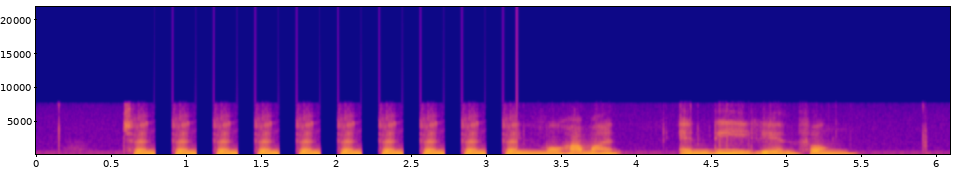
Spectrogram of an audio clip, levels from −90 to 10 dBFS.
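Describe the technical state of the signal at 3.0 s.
At 3.0 s the speech is caught in a stutter with silent gaps, running 0.79 to 3.20 s. A 154 ms fragment repeats nine times, each followed by 122 ms of digital silence, likely a stalled stream replaying its last buffer.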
